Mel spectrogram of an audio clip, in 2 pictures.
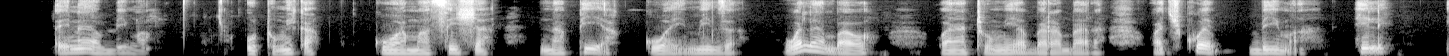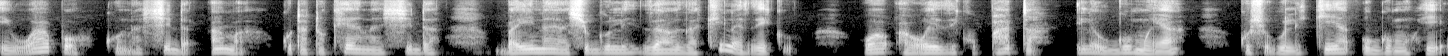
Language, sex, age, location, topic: Swahili, male, 25-35, Nakuru, finance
